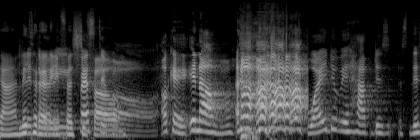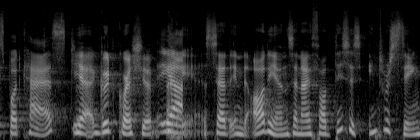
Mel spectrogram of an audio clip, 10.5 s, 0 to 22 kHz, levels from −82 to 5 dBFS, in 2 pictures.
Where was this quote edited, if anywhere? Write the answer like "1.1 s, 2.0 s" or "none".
3.8 s, 7.7 s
